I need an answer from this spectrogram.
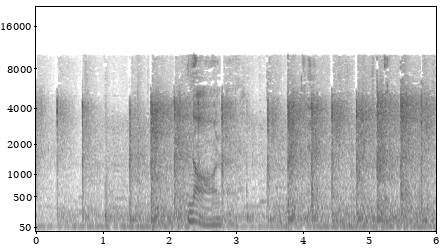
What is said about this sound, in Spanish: escucha mi zapateo, escucha mi zapateo.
